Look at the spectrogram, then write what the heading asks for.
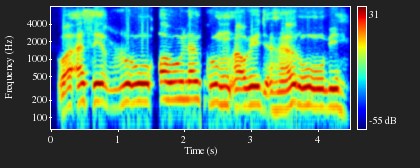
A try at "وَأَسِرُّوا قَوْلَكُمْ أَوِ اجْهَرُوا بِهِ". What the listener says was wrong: وَأَسِرُّوا را موٹا پڑھے. وَأَسِرُّوا قَوْلَكُمْ أَوِجْ قلقلہ أَوِجْهَرُوا بِهِ. پھر پڑھے آپ وَأَسِرُّوا راکو جی أَوِجْهَرُوا بِهِ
